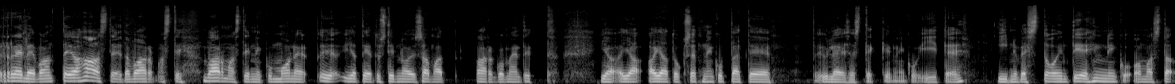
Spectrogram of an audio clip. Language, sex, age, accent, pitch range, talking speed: Finnish, male, 30-49, native, 115-135 Hz, 115 wpm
